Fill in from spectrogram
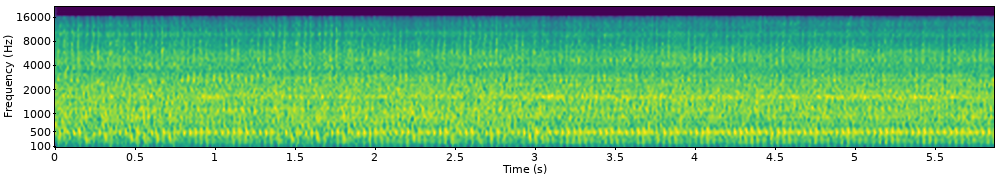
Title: Snapper riding mower running like crap first start in 4 years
